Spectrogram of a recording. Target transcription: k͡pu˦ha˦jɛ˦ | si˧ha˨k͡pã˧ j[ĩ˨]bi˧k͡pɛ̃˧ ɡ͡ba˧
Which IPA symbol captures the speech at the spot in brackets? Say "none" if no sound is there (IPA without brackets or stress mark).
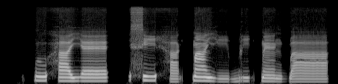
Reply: i˨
